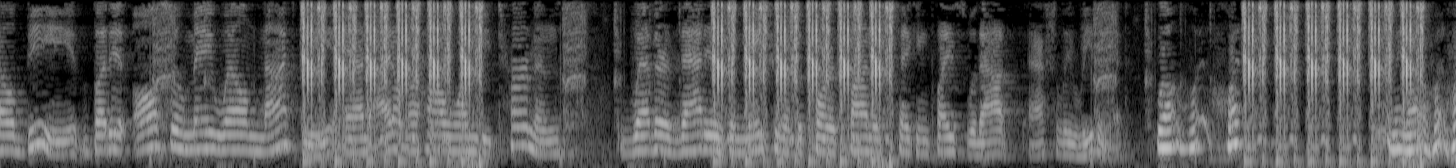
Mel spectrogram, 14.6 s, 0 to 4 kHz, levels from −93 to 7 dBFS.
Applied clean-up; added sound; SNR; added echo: none; Camera; -5 dB; reverberation time 0.5 s.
